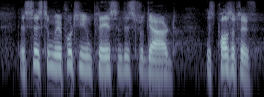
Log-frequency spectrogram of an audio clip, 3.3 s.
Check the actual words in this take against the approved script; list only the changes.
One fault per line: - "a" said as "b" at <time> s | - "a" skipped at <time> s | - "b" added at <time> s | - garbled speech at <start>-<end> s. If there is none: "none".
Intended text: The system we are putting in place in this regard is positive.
none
